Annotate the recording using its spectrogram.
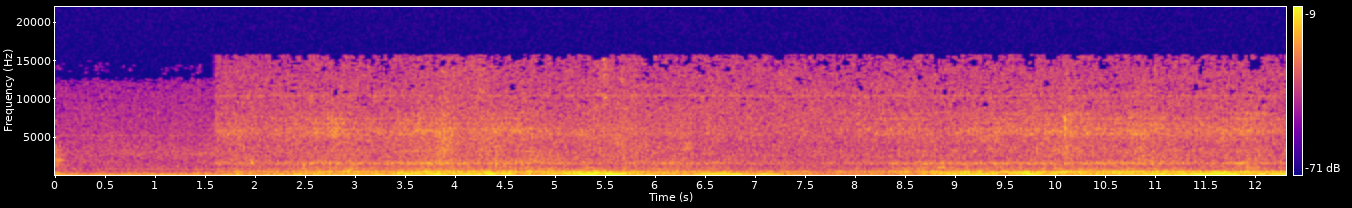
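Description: Low-level engine-like hum: a steady drone with a lower tone that rises and falls several times, as of a motor changing speed.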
